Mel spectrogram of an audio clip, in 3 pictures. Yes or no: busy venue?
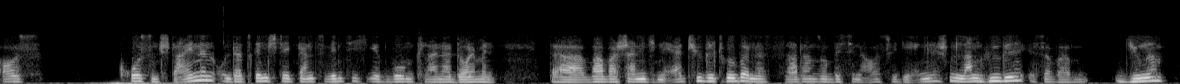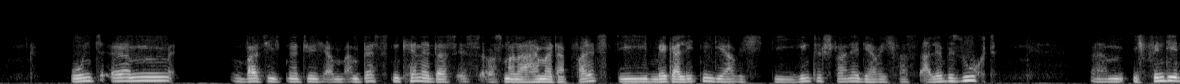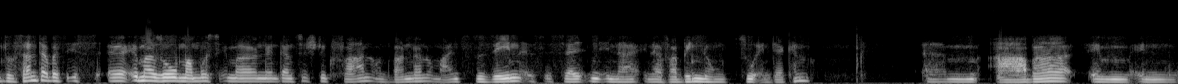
no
